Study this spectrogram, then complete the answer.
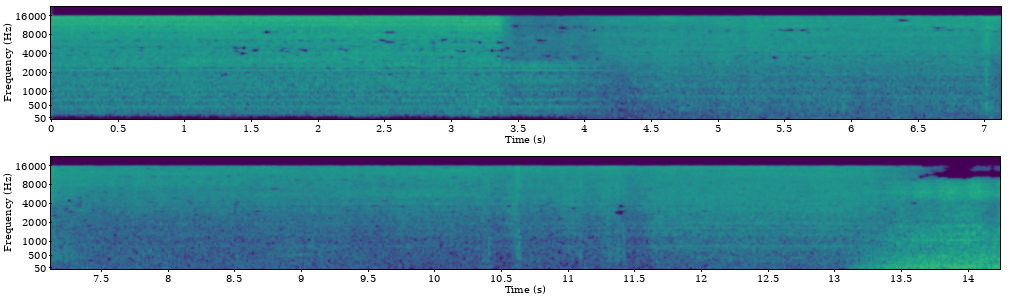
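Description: A plasma torch hisses steadily as it cuts through metal.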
